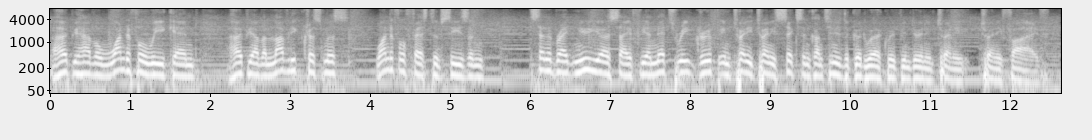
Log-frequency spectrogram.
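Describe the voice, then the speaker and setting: A man's voice: mid-range voice, a little fast, dark tone, soft background music. A South African man in his fifties hosting a live show, talking casually and earnestly to his listeners in a reflective, conversational way. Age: 50s.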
